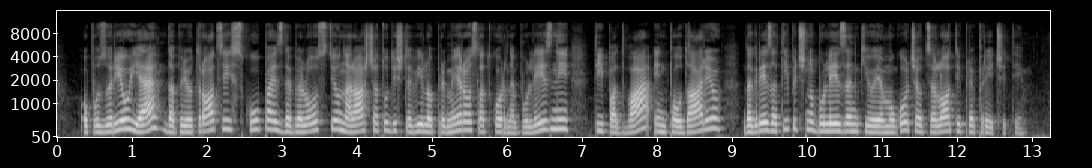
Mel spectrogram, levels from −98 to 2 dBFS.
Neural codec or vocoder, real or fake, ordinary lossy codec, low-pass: none; real; none; 10.8 kHz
